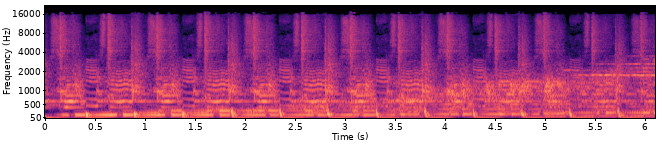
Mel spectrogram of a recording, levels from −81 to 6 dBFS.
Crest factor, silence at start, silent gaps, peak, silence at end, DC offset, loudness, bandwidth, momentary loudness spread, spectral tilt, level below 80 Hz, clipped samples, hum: 14 dB; 0 s; none; 0 dBFS; 0 s; under 0.1%; -15 LUFS; 17.5 kHz; 2 LU; -4.5 dB/octave; -32 dBFS; under 0.1%; none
